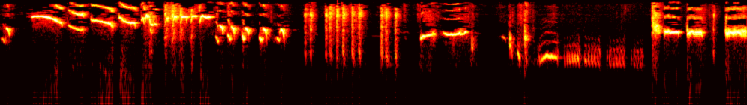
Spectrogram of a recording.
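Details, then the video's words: White-rumped shama singing a rich, varied song of clear whistled phrases, rapid chattering trills and harsh buzzy notes, switching quickly between high and middle pitches. "Suara Kicau Burung Murai Batu"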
